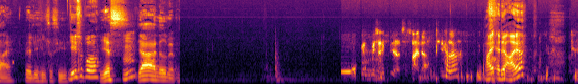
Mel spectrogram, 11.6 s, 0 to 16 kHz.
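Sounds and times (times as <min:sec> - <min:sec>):
speech: 0:00.0 - 0:03.6, 0:07.5 - 0:11.5
telephone dialing and ringing tone: 0:06.8 - 0:07.7
voice speaking over the telephone line: 0:07.0 - 0:10.1.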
